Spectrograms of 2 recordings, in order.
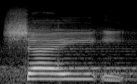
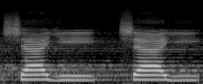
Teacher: Cara bacanya dilembutkan saja. Syai'i, jangan dibaca syayi, syayi, keluar bunyi yi, ya. Tapi dia dilembutkan saja. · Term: huruf lin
